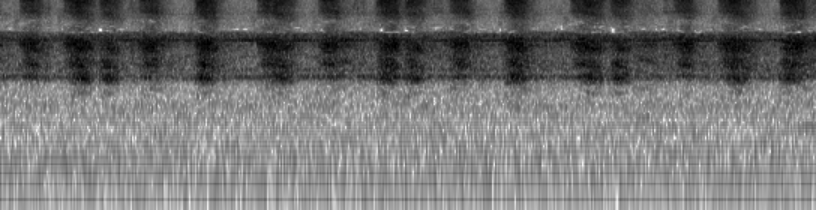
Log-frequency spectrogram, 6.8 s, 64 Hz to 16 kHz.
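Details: Woodland crickets at night, recorded September 2, 2023 using a Samsung Galaxy S22 Ultra and Shure MV88+ stereo microphone; high chirps rise and fall in loose, repeating pulses over a persistent shrill hum.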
